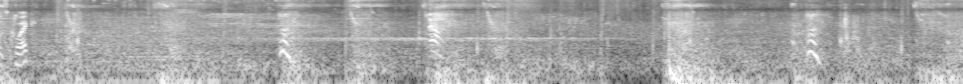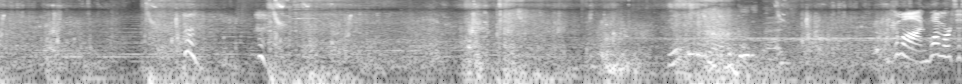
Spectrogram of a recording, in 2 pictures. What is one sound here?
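Sharp whooshes sweep past as a figure leaps and glides through the air.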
